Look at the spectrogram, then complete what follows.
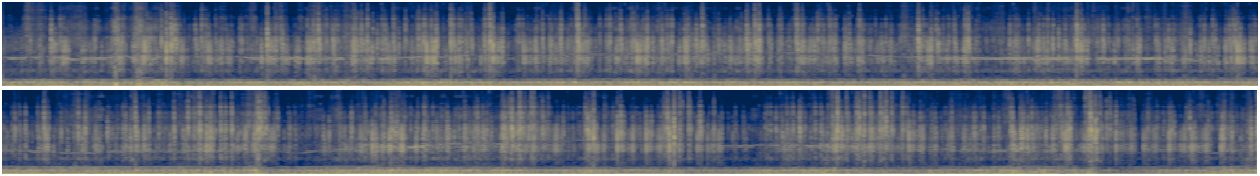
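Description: Steady rolling rumble and rattle of small hard wheels running over paving, dense with clicks. A faint whine wavers slightly in pitch over it.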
